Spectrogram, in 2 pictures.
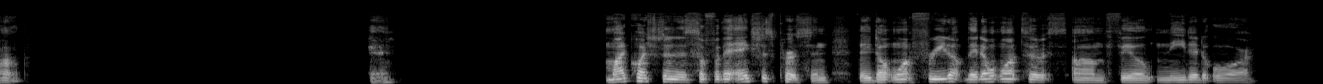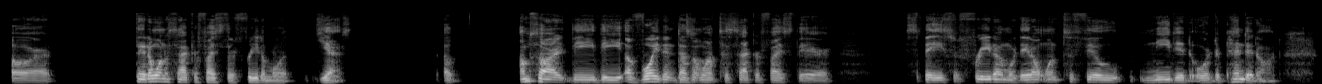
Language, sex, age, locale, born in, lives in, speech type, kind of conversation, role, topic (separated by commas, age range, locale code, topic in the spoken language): English, male, 30-34, en-US, United States, United States, conversation, unstructured, none, How can learning about our attachment styles help us build healthier relationships?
